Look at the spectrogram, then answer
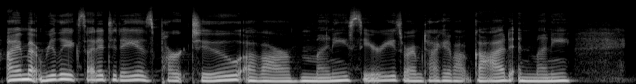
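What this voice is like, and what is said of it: Slightly scratchy, recovering voice. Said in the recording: “I think my voice does still sound a little scratchy. I lost my voice for a couple of days ... I think it still might sound a little off”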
